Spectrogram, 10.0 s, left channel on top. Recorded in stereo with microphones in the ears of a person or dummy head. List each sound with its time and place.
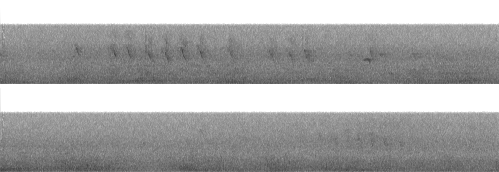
Only background noise.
